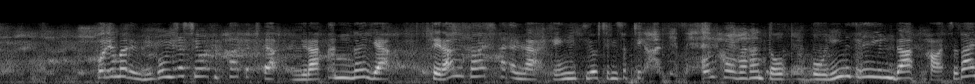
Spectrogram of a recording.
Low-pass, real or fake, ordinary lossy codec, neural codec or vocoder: 7.2 kHz; fake; Opus, 64 kbps; codec, 16 kHz, 0.8 kbps, ZipCodec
